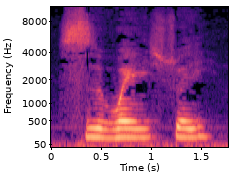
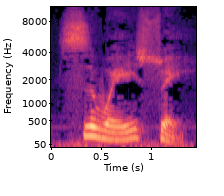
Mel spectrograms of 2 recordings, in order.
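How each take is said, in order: First: The pitch stays high and level. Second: The pitch dips low, then rises. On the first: "一声" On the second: "三声"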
